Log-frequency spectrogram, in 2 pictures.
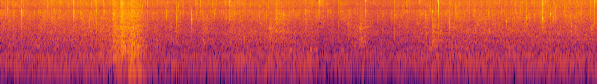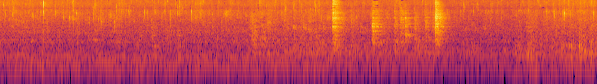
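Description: Eggs and vegetables sizzling steadily in a frying pan, an omelette frying. A few sharp knocks cut through it, once about two seconds in and twice near the end.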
